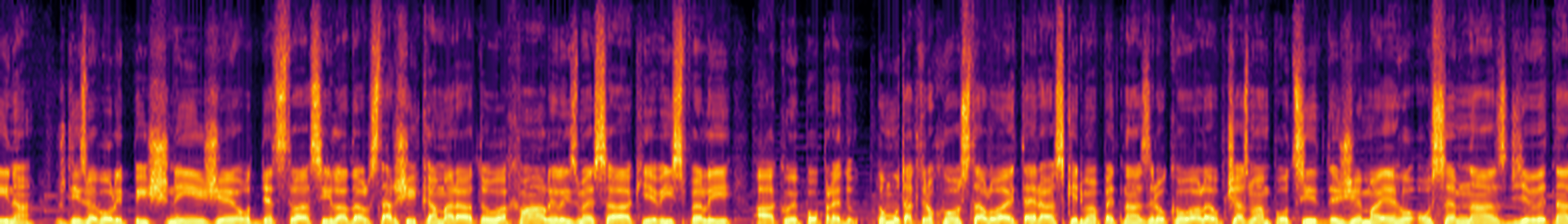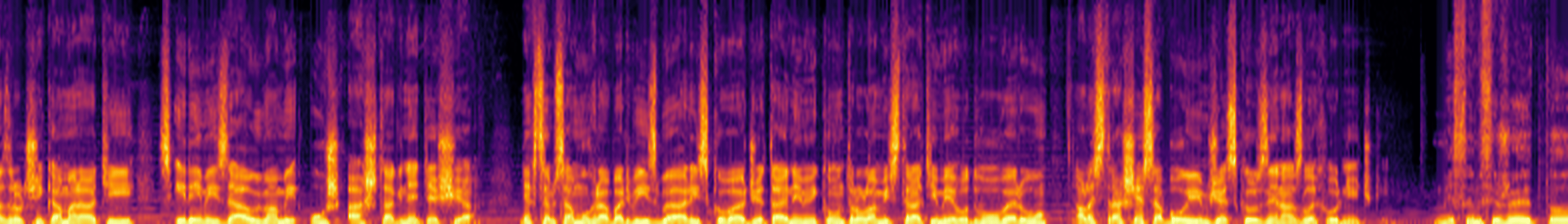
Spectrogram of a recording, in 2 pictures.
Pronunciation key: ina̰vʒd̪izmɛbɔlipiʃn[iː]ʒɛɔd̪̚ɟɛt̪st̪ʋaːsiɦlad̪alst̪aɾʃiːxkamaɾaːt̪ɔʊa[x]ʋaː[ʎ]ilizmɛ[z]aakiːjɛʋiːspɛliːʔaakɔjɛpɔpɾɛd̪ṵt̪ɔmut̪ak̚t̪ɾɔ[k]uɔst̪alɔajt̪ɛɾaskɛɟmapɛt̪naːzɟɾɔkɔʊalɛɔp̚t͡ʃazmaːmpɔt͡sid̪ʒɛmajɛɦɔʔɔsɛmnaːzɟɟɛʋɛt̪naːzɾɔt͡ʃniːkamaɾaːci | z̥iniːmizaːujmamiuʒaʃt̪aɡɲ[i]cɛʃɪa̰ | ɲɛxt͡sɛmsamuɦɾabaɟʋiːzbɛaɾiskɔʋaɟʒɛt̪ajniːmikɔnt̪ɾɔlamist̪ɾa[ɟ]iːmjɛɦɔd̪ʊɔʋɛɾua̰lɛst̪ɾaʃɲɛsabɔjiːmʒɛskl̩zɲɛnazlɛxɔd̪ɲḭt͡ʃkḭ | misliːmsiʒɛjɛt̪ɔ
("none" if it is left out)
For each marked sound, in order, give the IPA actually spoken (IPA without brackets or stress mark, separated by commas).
iː, x, l, s, x, ɛ, c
